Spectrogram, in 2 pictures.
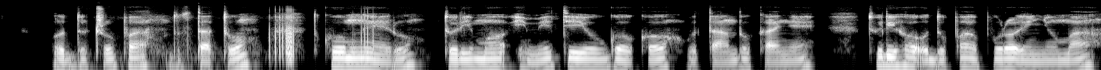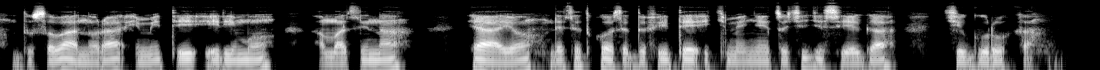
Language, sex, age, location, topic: Kinyarwanda, male, 25-35, Kigali, health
